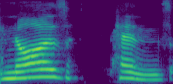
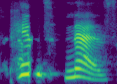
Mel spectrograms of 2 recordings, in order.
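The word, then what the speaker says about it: pince-nez: it wrong it is oh it's pins Nez I got it backwards pince as in like pincer uh Nez as in nose and that's what they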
